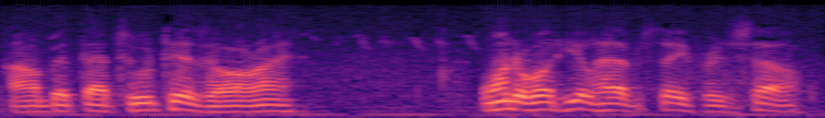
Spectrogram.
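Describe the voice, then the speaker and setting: An actor playing a loyal, simple-hearted frontier deputy with an American accent, folksy and deferential, in a 1950s radio western. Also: male voice, mid-range voice, a little fast, natural voice. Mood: curious. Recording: muffled, noisy 1950s radio recording.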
